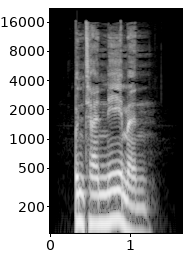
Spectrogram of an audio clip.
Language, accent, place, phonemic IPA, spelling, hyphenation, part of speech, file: German, Germany, Berlin, /ˌʊntɐˈneːmən/, unternehmen, un‧ter‧neh‧men, verb, De-unternehmen.ogg
- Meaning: to undertake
